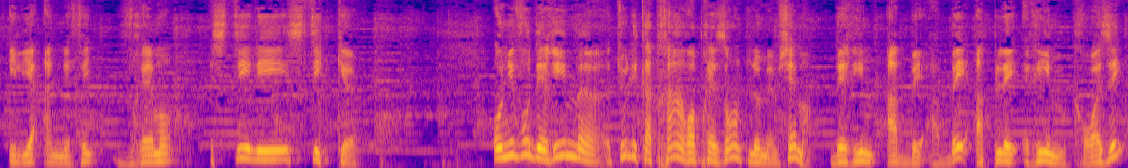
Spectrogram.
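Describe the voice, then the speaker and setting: A man lectures on poetry in a slow, deliberate way, spelling out syllables one by one. His somewhat high voice rises and falls a great deal. Soft music plays faintly behind him. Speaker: literature teacher. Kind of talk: lecture-style poem analysis.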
